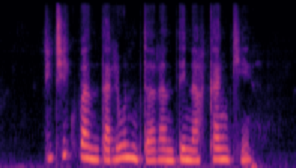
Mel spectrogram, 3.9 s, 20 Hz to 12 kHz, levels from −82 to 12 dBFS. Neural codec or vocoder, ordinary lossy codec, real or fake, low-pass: codec, 16 kHz in and 24 kHz out, 0.6 kbps, FocalCodec, streaming, 4096 codes; MP3, 96 kbps; fake; 10.8 kHz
